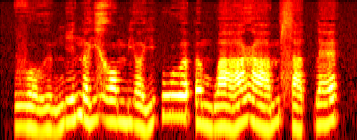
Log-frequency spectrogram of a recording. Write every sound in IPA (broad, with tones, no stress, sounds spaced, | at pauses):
v o˨˩ ɣ ɨ˨˩˨ ŋ i˧˥ n ə˧˥ j ɣ ɔ˧ m j ə˨˩˦ j | w u˧ ə̯ ʔ ə˨˩ m w aː˨˩˦ ɣ aː˨˩˦ m s a˨˩ t̚ l ɛ˧˥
